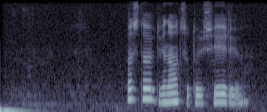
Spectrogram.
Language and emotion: Russian, sad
